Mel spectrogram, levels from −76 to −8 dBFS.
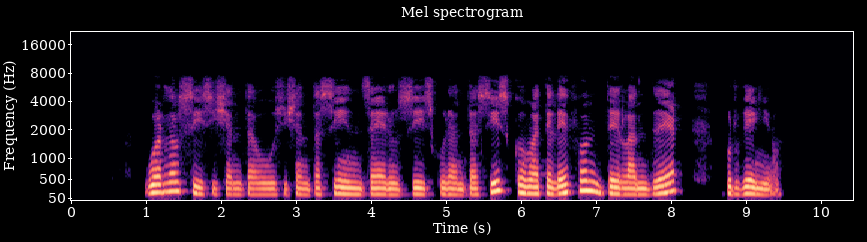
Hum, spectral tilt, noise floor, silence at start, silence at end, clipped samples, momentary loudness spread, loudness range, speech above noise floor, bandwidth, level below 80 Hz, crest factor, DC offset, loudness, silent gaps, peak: none; -7.5 dB/octave; -69 dBFS; 1 s; 0.95 s; under 0.1%; 9 LU; 4 LU; 52 dB; 7.6 kHz; -58 dBFS; 16 dB; under 0.1%; -18 LUFS; 8.18-8.26 s, 8.56-8.66 s; -2 dBFS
